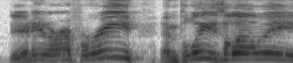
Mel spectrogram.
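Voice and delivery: high, loud character voice; eager volunteer. Acted. Offering to step in as referee, eager and loud.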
